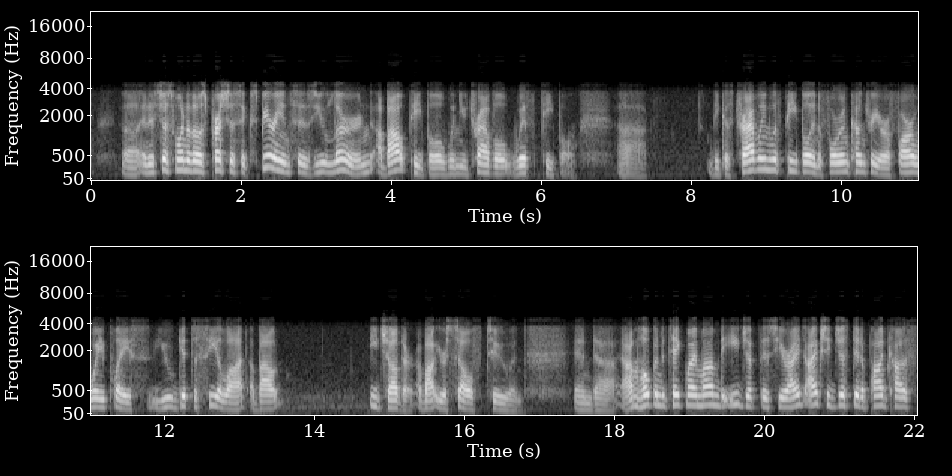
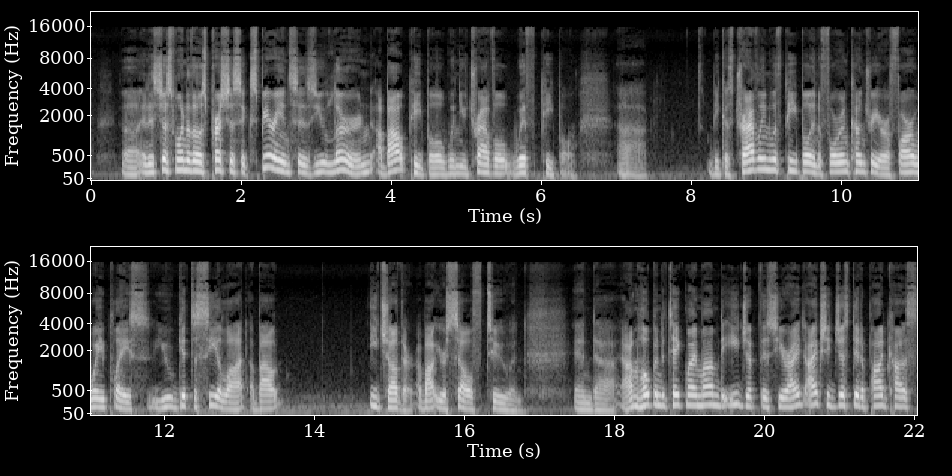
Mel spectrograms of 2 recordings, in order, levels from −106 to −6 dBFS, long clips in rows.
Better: second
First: phone-call audio; nothing above 3.5 kHz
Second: none

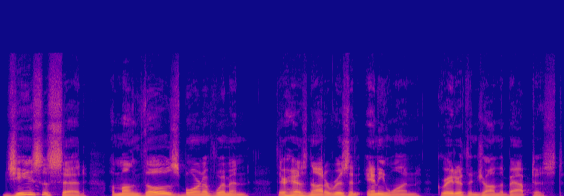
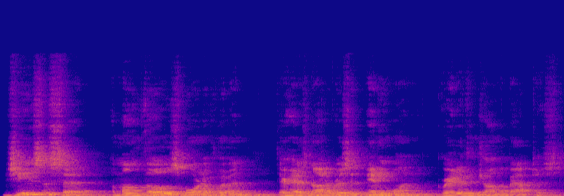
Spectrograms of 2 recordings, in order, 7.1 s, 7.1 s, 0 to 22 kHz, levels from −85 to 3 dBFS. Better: first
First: none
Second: off-mic speech; somewhat distant // room echo; noticeable; dies away in 1 s

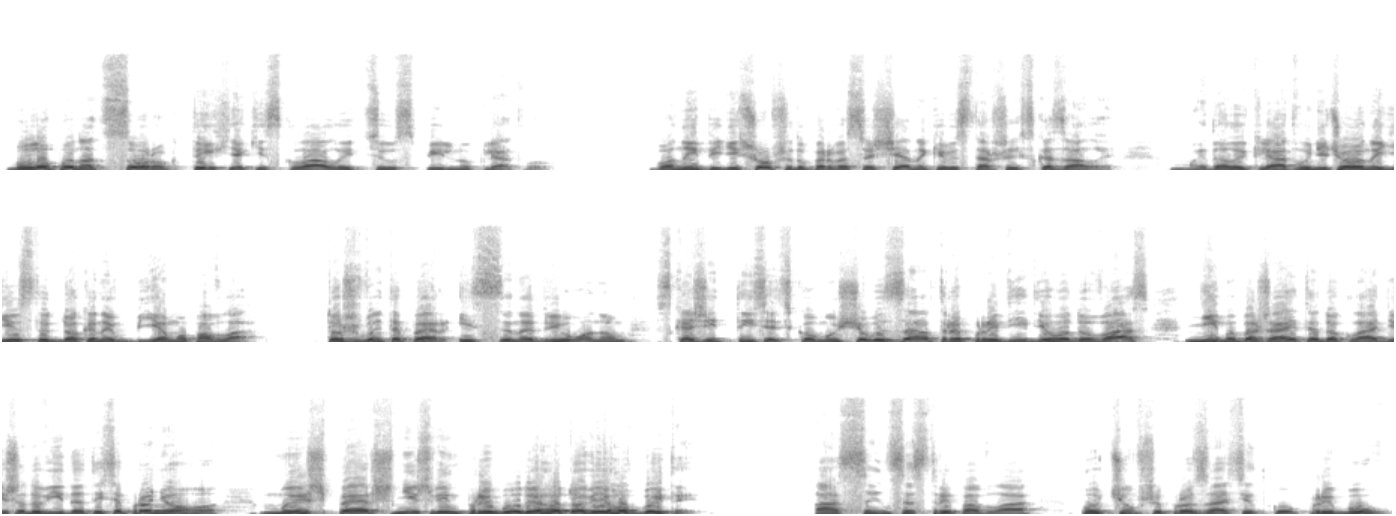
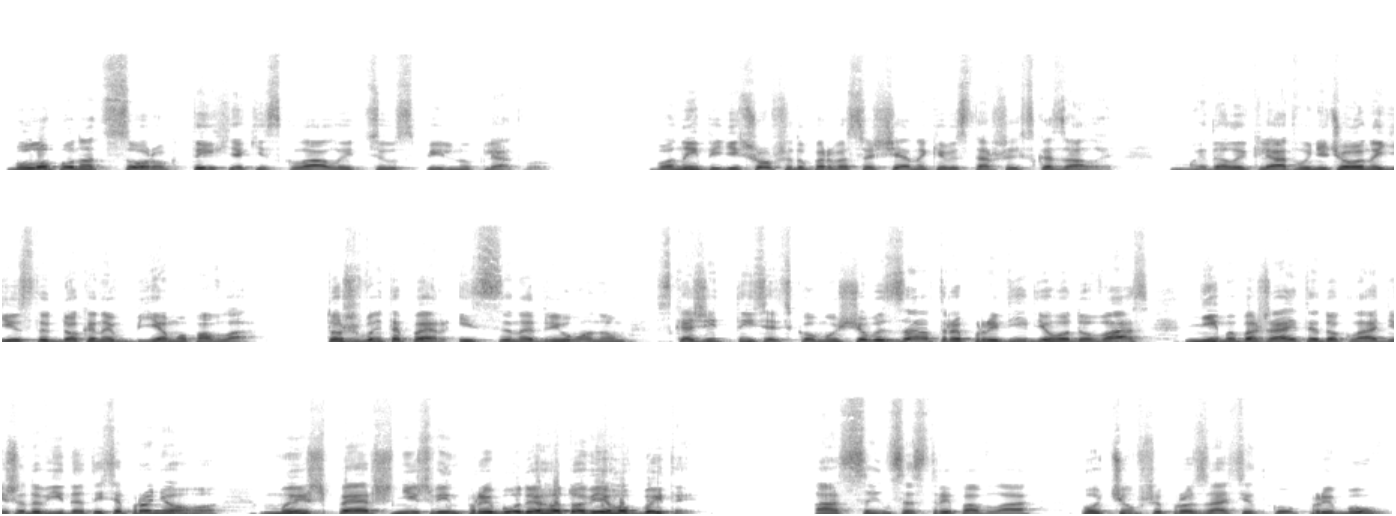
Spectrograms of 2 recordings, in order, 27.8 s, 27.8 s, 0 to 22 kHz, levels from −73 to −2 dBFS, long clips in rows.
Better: second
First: distortion; slight; 10 dB below the speech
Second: none

